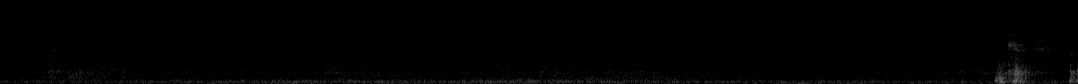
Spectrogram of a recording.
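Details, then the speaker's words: Slow, soft breath sounds through a stethoscope over the posterior chest of a man taking deep breaths in and out, clear with no wheeze, rhonchi or crackles; normal vesicular breath sounds. "so I listened to his chest um anteriorly posteriorly and laterally and they were clear throughout"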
